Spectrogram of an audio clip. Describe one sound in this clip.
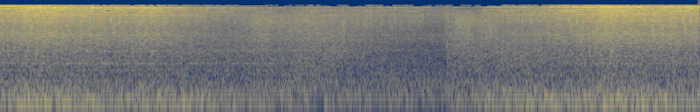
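Molten lava rumbles with a deep, steady roar.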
